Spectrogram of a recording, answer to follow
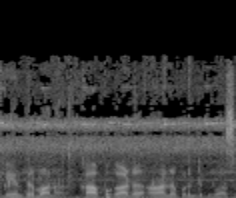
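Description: A voice speaking in narration over a steady, high-pitched insect drone, such as crickets make in forest.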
